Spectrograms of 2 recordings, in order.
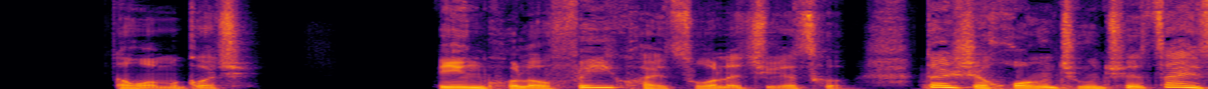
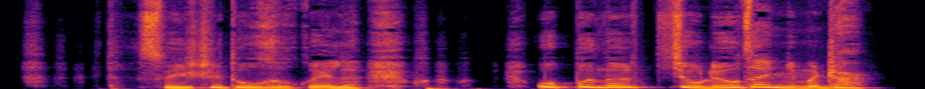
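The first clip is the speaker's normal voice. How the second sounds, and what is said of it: Panicked, flustered voice. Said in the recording (Chinese): “慌张的声音说”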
